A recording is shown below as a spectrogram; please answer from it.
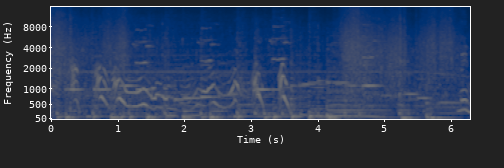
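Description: Cartoon background music with a small dog yipping and barking over it, the yips thinning out after about three and a half seconds.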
